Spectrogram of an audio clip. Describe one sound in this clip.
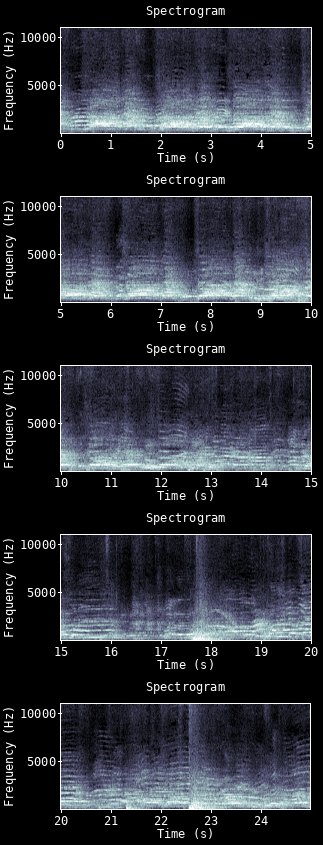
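A crowd chants and cheers loudly in a large echoing hall.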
